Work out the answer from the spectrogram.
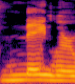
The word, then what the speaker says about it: Nayler: people mispronouncing my name and yeah y'all still spell it wrong so it is Naylor with an E doesn't take nothing away from this interview except one thing it's nailer within us so I'm quite easy to find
